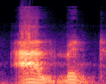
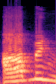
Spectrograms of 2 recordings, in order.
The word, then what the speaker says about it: almond: pronounce किया जाता है by saying आलमंड सो आमंड में जो एल है वो बिल्कुल साइलेंट है और उसे उसे यूज नहीं करना है सो the right way of announcing this word is आमंड for example आमंड milk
